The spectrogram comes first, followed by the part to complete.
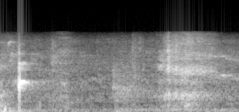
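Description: A woman laughing behind her hand, with a short, sharp, high squeal of laughter just after the start, then a quiet breathy sound near the end.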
